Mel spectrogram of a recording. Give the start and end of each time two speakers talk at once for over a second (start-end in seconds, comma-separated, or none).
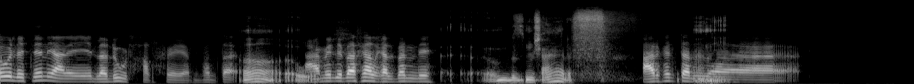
none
